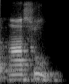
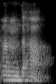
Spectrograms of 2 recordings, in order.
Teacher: अनुस्वार और अनु अनुनासिक, जिसको हम चंद्रबिंदु कहते हैं, उनमें बेसिक फर्क क्या आ जाता है कि ऐसे समझ सकते हो कि जो चंद्रबिंदु है वो लगभग 25% न है, जबकि अनुस्वार लगभग 50% न है, ठीक है। तो आप बोलते हो आंसू, तो उसमें न की हल्की सी ध्वनि आ रही है, लेकिन जब अपन बोल रहे हैं अंधा तो आधा न पूरा सुनाई दे रहा है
